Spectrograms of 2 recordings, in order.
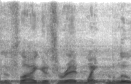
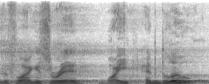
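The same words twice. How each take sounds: First: White runs into and with no pause. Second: There is a short pause after white. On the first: The speaker calls it wrong. "we don't say" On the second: The speaker calls it right. "We say"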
